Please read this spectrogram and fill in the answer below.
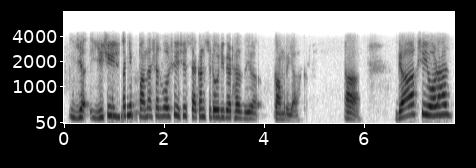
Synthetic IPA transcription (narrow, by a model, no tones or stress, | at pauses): jɐjiʃʰijizɐnjipɐnd̪ɐʃɐt̪boːlt͡ʃʰujiʃʰisekɐɳɖsiʈoːɾipeʈʰɦɐzjɐ | kɐmɾɨjaːkʰ | aː | bjaːkʰt͡ʃʰijoːɽɐɦɐz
